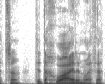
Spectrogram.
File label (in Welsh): "chwaer", Welsh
